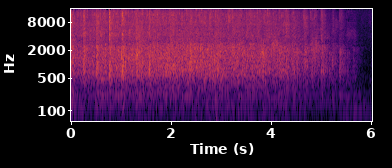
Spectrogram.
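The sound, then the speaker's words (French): An audience in a hall applauds a speaker because they agree with what he is saying, a dense, steady wash of many hands clapping that holds for several seconds and then fades out toward the end. “Et vous avez vu que les gens ici, ils applaudissent dans la salle, et c'est pas parce qu'ils m'applaudissent moi, c'est parce qu'ils ont compris ce que je raconte et qu'ils sont d'accord.”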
